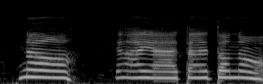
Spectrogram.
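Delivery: put-on very high Spanish accent, broken English. Repeating phone answers given to callers, in a Spanish woman's voice with broken English. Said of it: "a Spanish woman's voice that has broken English".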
